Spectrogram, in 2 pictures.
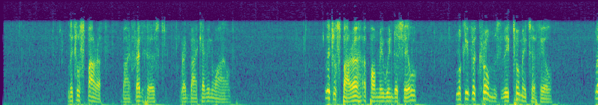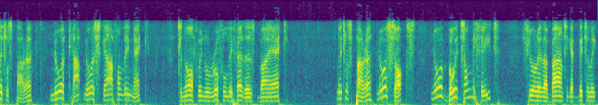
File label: little sparrer, yorkshire dialect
